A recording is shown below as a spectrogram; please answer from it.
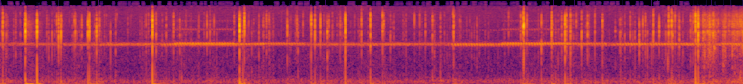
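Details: Cricket at night beside a campfire in a forest: a steady, unbroken high-pitched trill holds one even tone throughout, while sharp crackles and pops from the burning fire break in irregularly, several louder snaps standing out.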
